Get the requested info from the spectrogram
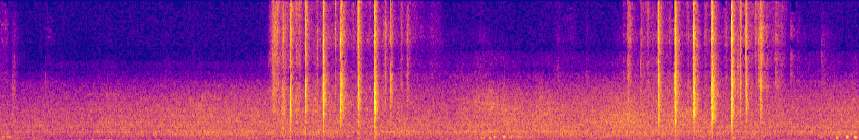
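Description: Birmingham Roller pigeons in an aviary: a quick run of wing claps about three seconds in and another from about six and a half seconds, with faint soft cooing between.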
